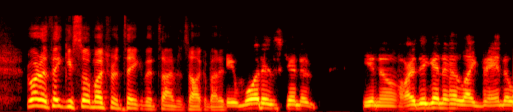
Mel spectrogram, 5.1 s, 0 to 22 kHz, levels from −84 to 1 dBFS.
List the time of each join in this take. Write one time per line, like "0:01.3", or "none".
0:02.3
